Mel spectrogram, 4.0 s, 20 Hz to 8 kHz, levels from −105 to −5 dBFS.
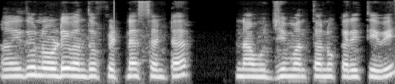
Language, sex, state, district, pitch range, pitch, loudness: Kannada, female, Karnataka, Dharwad, 205-220 Hz, 210 Hz, -15 LUFS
